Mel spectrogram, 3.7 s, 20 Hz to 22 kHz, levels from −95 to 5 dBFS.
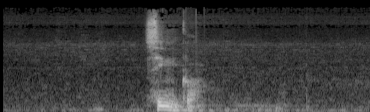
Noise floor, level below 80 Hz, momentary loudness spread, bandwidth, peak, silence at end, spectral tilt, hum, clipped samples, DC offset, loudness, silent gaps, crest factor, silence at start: -53 dBFS; -52 dBFS; 28 LU; 16.5 kHz; -4 dBFS; 0.9 s; -3.5 dB/octave; none; under 0.1%; under 0.1%; -20 LUFS; none; 24 dB; 1 s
